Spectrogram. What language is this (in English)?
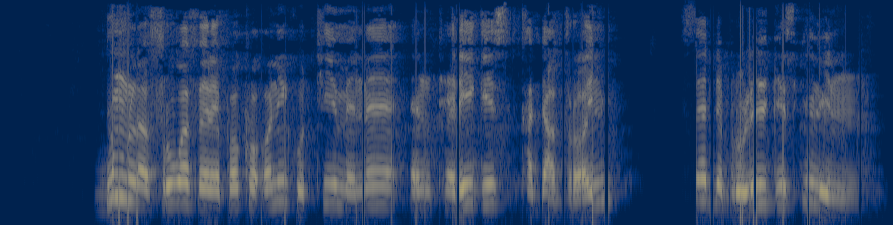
Esperanto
